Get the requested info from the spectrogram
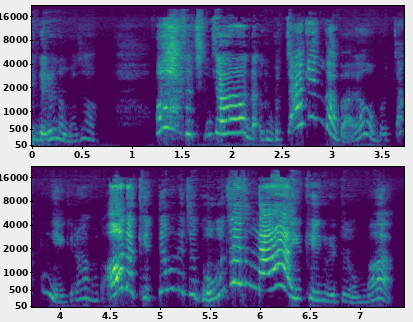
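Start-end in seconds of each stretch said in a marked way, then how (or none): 1.2-3.4 put-on annoyed child. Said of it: "아이가 잔뜩 화가 났어요". 4.5-6.3 higher, whiny kid voice, mildly mocked; higher mock-annoyed child complaining about her deskmate; imitating a fed-up child. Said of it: "아이가 잔뜩 화가 났어요".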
